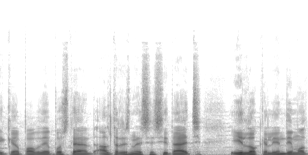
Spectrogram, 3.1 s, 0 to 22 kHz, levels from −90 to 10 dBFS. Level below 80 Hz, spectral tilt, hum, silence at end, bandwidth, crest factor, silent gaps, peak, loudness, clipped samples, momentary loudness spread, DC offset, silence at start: -52 dBFS; -6.5 dB/octave; none; 0 s; 12.5 kHz; 16 dB; none; -8 dBFS; -25 LUFS; under 0.1%; 6 LU; under 0.1%; 0 s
